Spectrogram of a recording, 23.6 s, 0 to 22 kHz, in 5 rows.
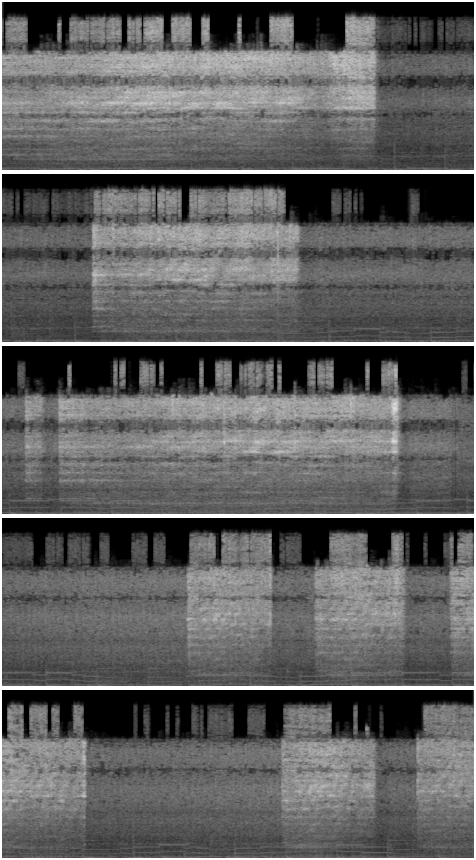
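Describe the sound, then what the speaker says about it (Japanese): A belt grinder with a coarse 60-grit belt grinds the bevels of an ATS34 steel Japanese kitchen knife blade, a loud continuous abrasive rasp that swells and eases in passes, with brief pauses between strokes and no talking. "60番のベルトでヒラと切れ刃を作っていきます。"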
